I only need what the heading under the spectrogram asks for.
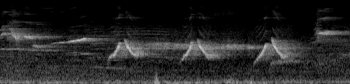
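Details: Shama under song training delivers a drawn-out rising whistle, then three loud sharp up-and-down notes spaced about three-quarters of a second apart, ending with a high steady tone.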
